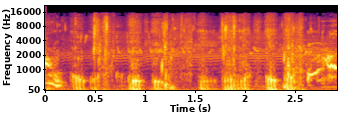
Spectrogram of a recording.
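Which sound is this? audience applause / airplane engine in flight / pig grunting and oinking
pig grunting and oinking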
